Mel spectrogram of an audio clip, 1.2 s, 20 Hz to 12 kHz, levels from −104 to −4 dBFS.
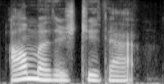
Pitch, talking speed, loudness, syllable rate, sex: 210 Hz, 195 wpm, -17 LUFS, 5.6 syllables/s, female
